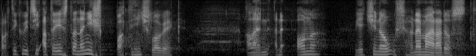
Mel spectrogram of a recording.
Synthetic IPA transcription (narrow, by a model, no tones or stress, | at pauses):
pɾak̚t̪ɪkujiːt͡siːʔat̪ɛjɪst̪anɛɲɪʃpat̪niːt͡ʃlo̞vjɛk | ʔalɛʔo̞n | vjɛt͡ʃɪno̞wʔuʃnɛmaːɾado̞st̪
